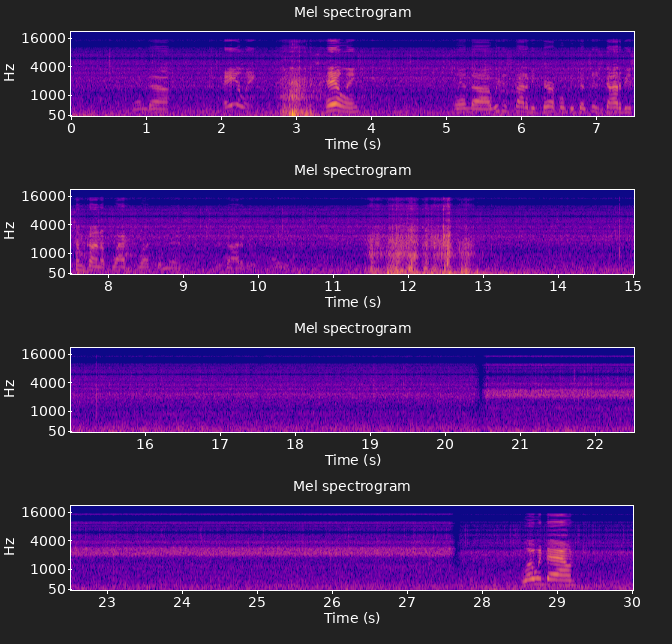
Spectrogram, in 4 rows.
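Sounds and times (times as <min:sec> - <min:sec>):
faint rush of waterfalls: 0:00.0 - 0:10.7
rain and waterfalls hissing: 0:00.0 - 0:30.0.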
